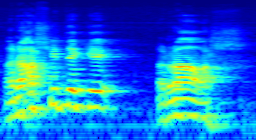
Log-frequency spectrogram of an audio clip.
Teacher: হর্ষই আছে, র যোগ আ যোগ তালবস্য যোগ হর্ষই, রাশি। তা রাশি উচ্চারণ করতে গিয়ে আমরা প্রথমে যতটা শাসাঘাত দিয়েছিলাম সেটা ক্রমশ কমতে কমতে শব্দের শেষে গিয়ে আর থাকে না, ফলে সেই স্বরধ্বনিটার উচ্চারণ করা হয় না, ফলে সেই ধ্বনিটা লোপ পায়। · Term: অন্ত স্বরলোপ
